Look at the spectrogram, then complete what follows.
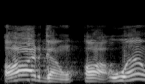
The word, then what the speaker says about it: órgão: aqui ó desculpa nesse caso aqui de órgão é átono tá então a palavra é paroxítona e o ão é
